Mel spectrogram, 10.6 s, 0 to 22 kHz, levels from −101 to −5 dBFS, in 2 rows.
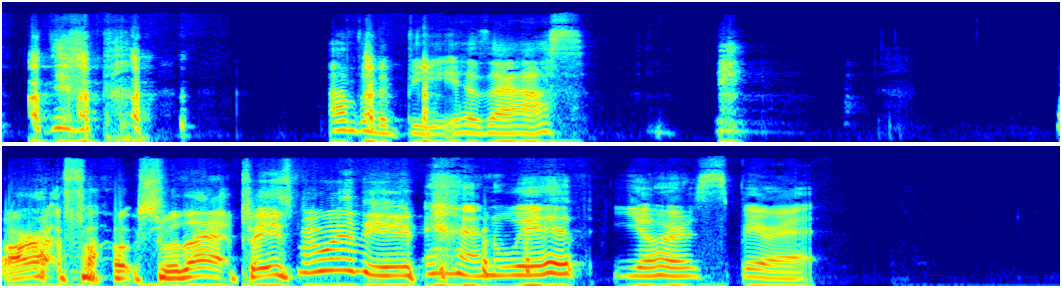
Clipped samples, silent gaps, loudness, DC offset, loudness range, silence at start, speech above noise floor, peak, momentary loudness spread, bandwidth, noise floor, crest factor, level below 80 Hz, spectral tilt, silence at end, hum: under 0.1%; none; -27 LUFS; under 0.1%; 9 LU; 0.15 s; 60 dB; -10 dBFS; 13 LU; 16.5 kHz; -87 dBFS; 18 dB; -62 dBFS; -4.5 dB/octave; 1.25 s; none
